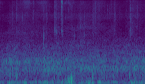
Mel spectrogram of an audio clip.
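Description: Footsteps on a tarmac path, a few soft steps over a faint low rumble.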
